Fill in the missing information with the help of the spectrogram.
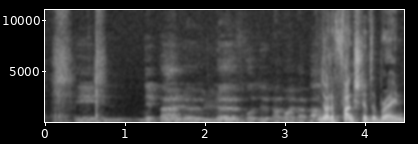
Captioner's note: audience member speaks in French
